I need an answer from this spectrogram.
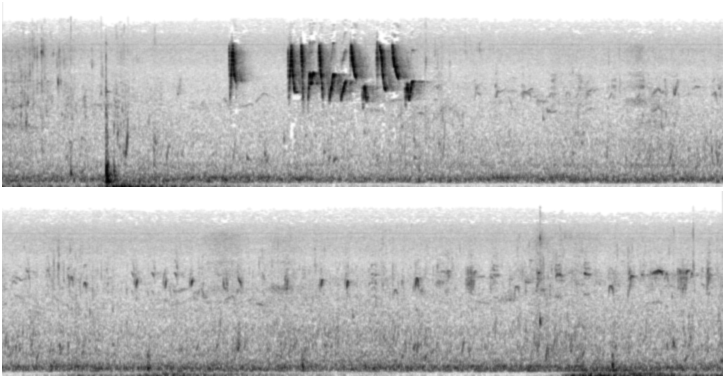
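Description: Birds calling: a quick run of sharp, high chattering notes about three to five seconds in, then faint scattered chirps, over quiet water, with a single knock about a second in.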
